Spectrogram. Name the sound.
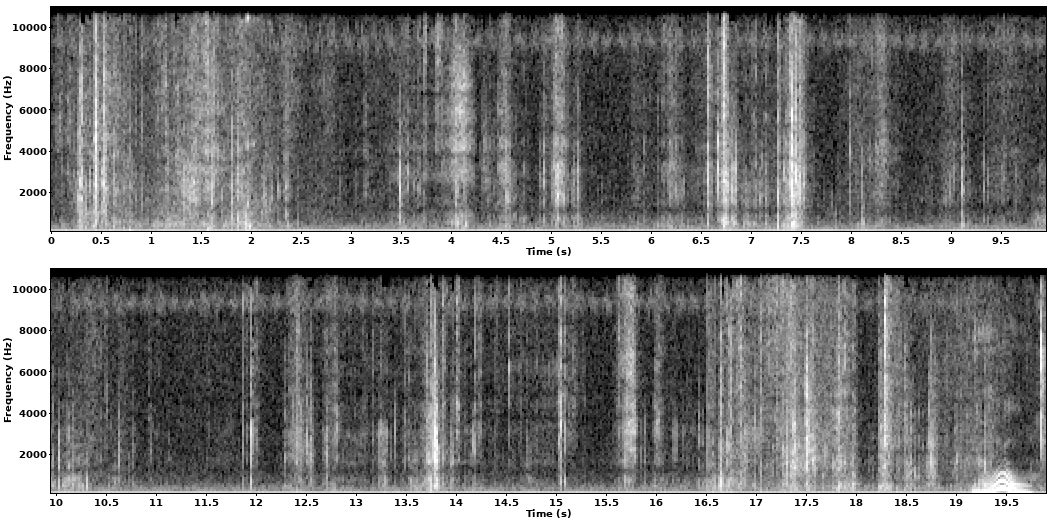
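paper pages being turned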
